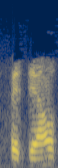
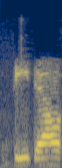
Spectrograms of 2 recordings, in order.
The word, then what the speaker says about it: Fidel: the walk over bill his name is Fidel Castro not beat al Castro I noticed that too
